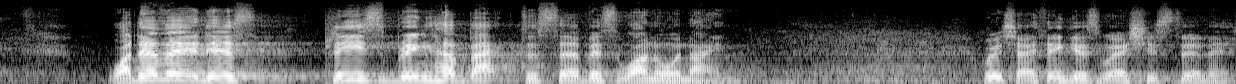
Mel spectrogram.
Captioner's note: laughter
